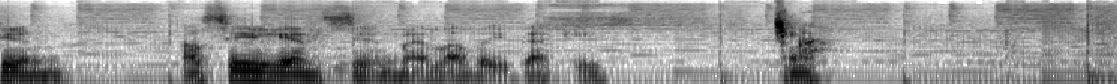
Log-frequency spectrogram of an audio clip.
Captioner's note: muah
